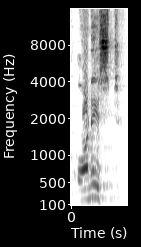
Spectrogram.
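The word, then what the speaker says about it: honest: আমরা বসাবো না তো দেখ মনে রাখবে এইযে অনেস্ট এইযে অনেস্ট দেখো এই অনেস্টের যে তোমার লেটার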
